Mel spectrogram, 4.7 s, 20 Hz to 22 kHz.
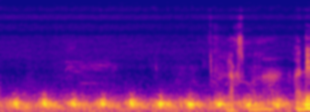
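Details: Fetal monitor in a hospital before the mother's planned surgical (cesarean) delivery: rapid, regular whooshing pulses at about 136 per minute, with brief background voices; normal fetal heart rate on monitor.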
